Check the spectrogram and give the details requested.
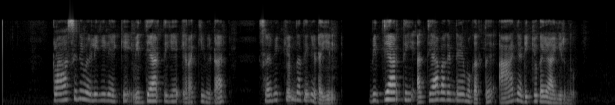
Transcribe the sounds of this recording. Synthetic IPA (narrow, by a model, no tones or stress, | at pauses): kɭaːsinɨʋe̞ɭijile̞ːkːɨʋid̪jaːrt̪ʰije̞ʔḭrʔɐ̰kʲːiʋiɽa̰ːn | ɕrɐmikʲːunːɐðiniɽɐjḭl | ʋid̪jaːrt̪ʰiʔɐd̪ʱjaːbɐɣɐnde̞muɣɐt̪ːɨaːɲɐɽikʲːuɣɐjaːjiɾunːṵ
